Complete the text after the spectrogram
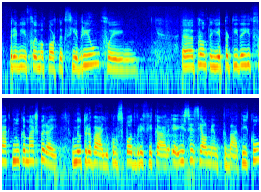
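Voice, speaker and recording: The woman's tone is dark and mellow. She speaks at a moderate pace with fairly even intonation. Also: fairly high pitch for a woman. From Portugal, Beira Interior (Penamacor area). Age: 70s. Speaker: ceramic tile artisan. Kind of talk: interview.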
